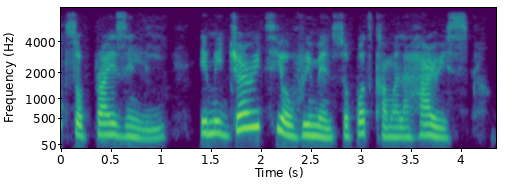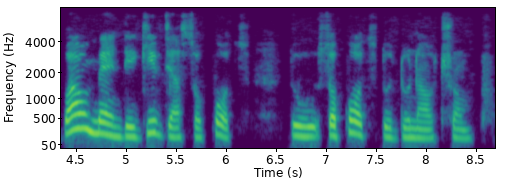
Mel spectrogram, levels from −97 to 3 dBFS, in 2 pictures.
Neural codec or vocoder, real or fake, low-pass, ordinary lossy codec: none; real; 7.2 kHz; none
